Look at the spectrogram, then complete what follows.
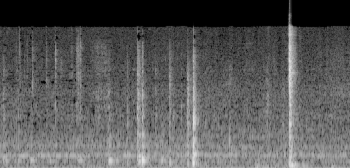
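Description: A few sharp clicks and knocks from hands working among equipment on a workbench, the loudest about three and a half seconds in, over a steady low electrical hum.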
